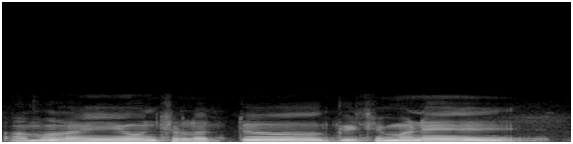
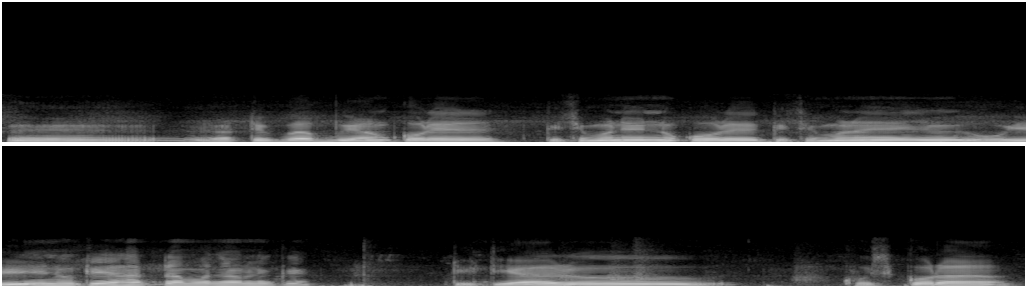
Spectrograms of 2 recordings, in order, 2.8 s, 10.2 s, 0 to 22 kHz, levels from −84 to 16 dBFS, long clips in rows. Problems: background sounds at intervals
